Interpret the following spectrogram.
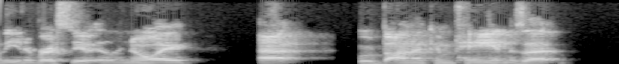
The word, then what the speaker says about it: Urbana-Champaign: Chow graduated from the University of Illinois at Urbana-Champaign, is that pronounced correctly? Urbana-Champaign.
